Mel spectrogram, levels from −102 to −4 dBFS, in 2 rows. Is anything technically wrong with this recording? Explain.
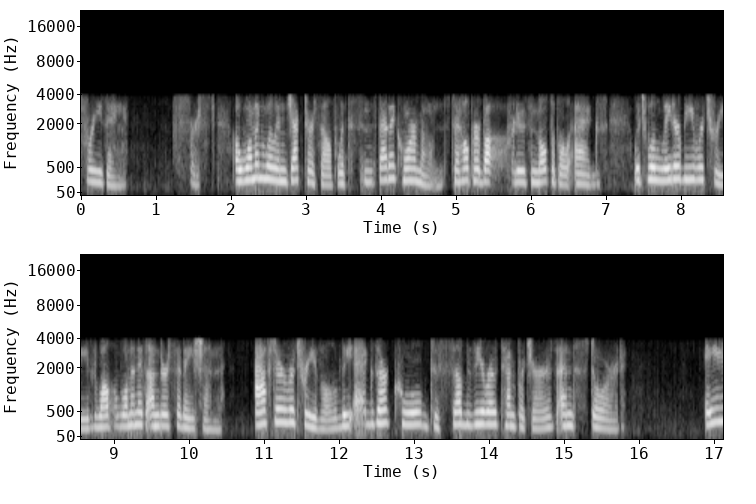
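Yes. G.729 codec damage runs throughout. The encoder rebuilds speech from a vocal-tract filter and sparse pulses at 8 kbit/s, leaving a band-limited, rough, slightly synthetic voice.

VoIP packet loss concealed by the speech codec occurs at 1.33–1.54 s, 3.74–3.89 s, 5.44–5.80 s, 8.94–9.12 s and 12.24–12.41 s. The decoder extrapolates its last pitch and filter and fades the gain, so each gap is stretched into a fading tone or noise and the voice recovers weakly afterward. The 5.44 s gap is longest, with about 240 ms missing in one run.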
